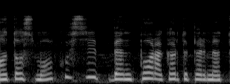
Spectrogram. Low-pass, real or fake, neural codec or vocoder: 9.9 kHz; real; none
